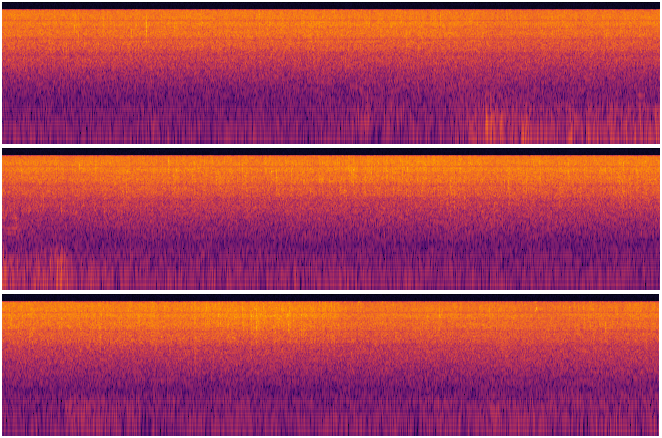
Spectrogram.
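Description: Heavy rain pouring steadily, with a few seconds of louder low rumbling starting about seven seconds in.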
